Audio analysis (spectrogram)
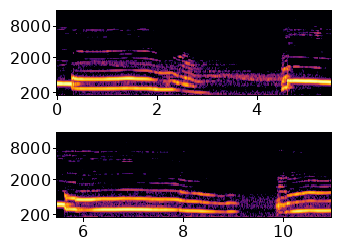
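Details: Liza, an Alaskan Malamute, howls outside after an evening walk in response to a passing ambulance: long sustained tonal howls sliding and bending in pitch, three drawn-out phrases separated by short gaps, the last starting abruptly near the end.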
